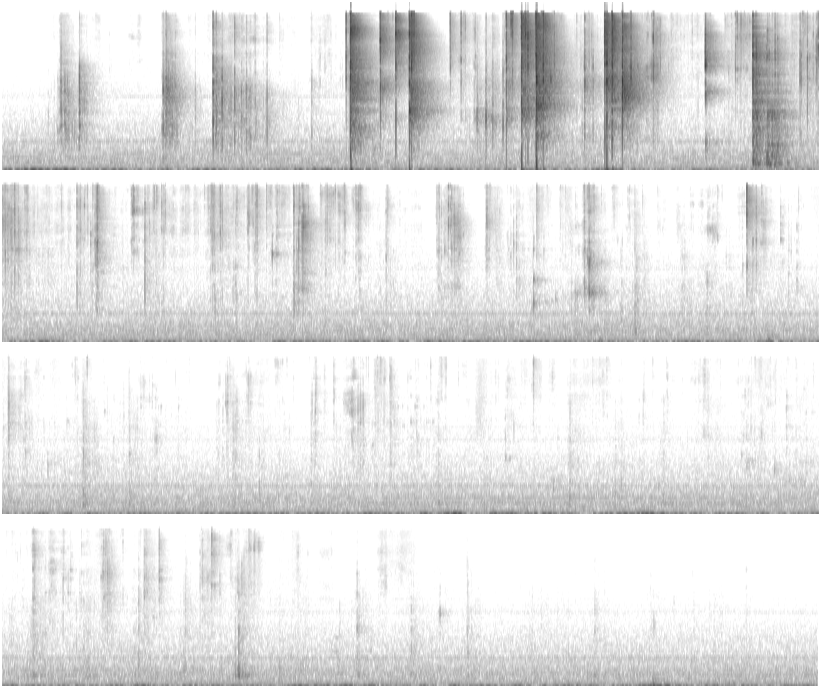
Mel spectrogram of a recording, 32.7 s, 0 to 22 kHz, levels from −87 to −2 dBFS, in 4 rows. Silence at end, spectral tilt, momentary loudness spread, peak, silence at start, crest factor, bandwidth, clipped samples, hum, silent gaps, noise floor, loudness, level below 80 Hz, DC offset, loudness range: 0.1 s; 1.5 dB/octave; 30 LU; 0 dBFS; 0.05 s; 32 dB; 17 kHz; under 0.1%; none; none; -52 dBFS; -22 LUFS; -56 dBFS; under 0.1%; 26 LU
